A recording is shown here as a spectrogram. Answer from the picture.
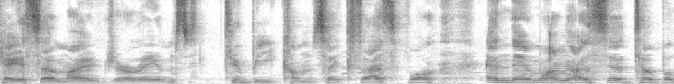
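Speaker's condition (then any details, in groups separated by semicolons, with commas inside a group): Multiple sclerosis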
